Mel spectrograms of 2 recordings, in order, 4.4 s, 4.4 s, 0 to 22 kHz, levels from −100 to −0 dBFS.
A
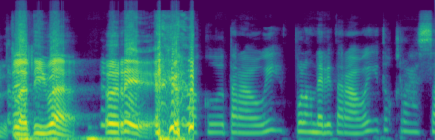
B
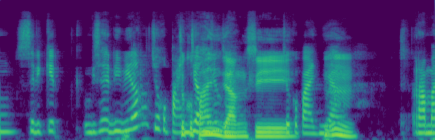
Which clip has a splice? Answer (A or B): A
